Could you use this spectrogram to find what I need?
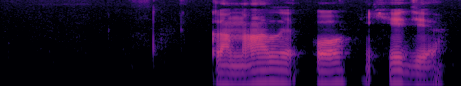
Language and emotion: Russian, neutral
